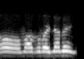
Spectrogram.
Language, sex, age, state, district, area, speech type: Bodo, male, 60+, Assam, Baksa, urban, conversation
